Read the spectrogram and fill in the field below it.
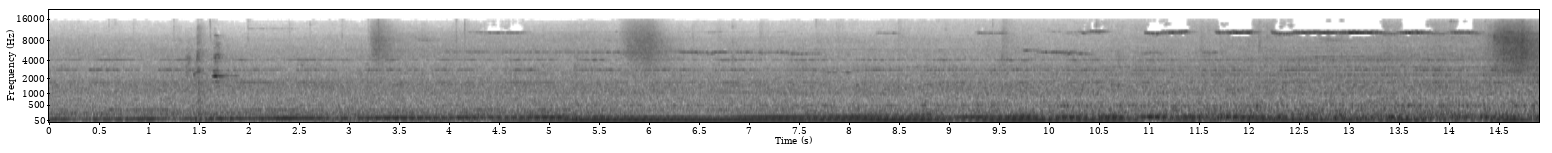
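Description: A train rolls along the tracks, getting louder as it gathers speed.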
